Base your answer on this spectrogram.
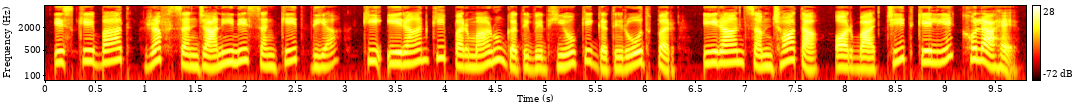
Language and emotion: Hindi, neutral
